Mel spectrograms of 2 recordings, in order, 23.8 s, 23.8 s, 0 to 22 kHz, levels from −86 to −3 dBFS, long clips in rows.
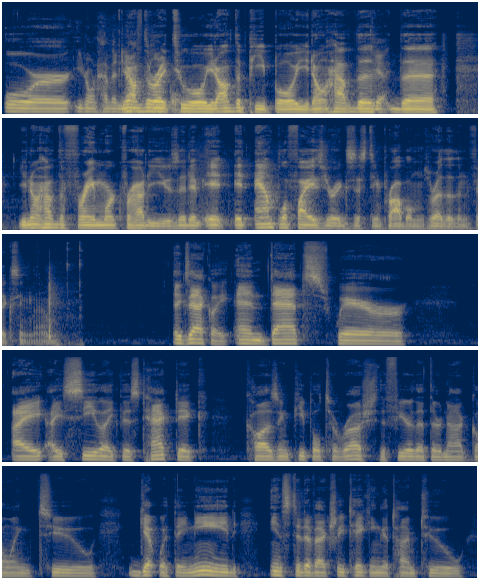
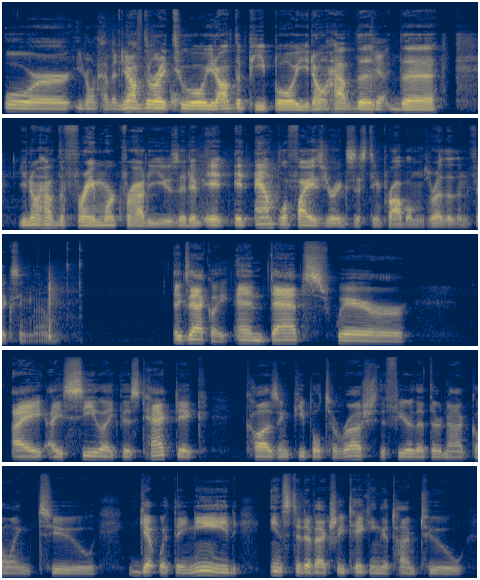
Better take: first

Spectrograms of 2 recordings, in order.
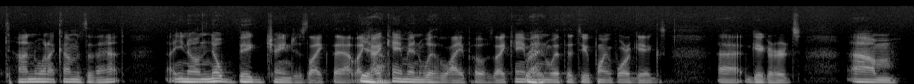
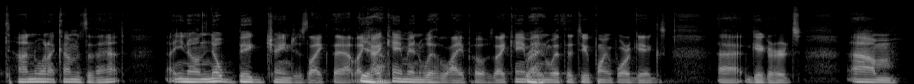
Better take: second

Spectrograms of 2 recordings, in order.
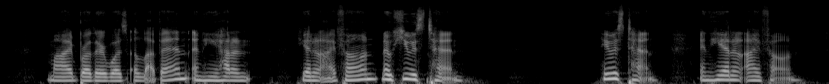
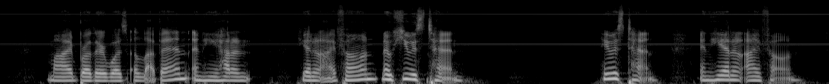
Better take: first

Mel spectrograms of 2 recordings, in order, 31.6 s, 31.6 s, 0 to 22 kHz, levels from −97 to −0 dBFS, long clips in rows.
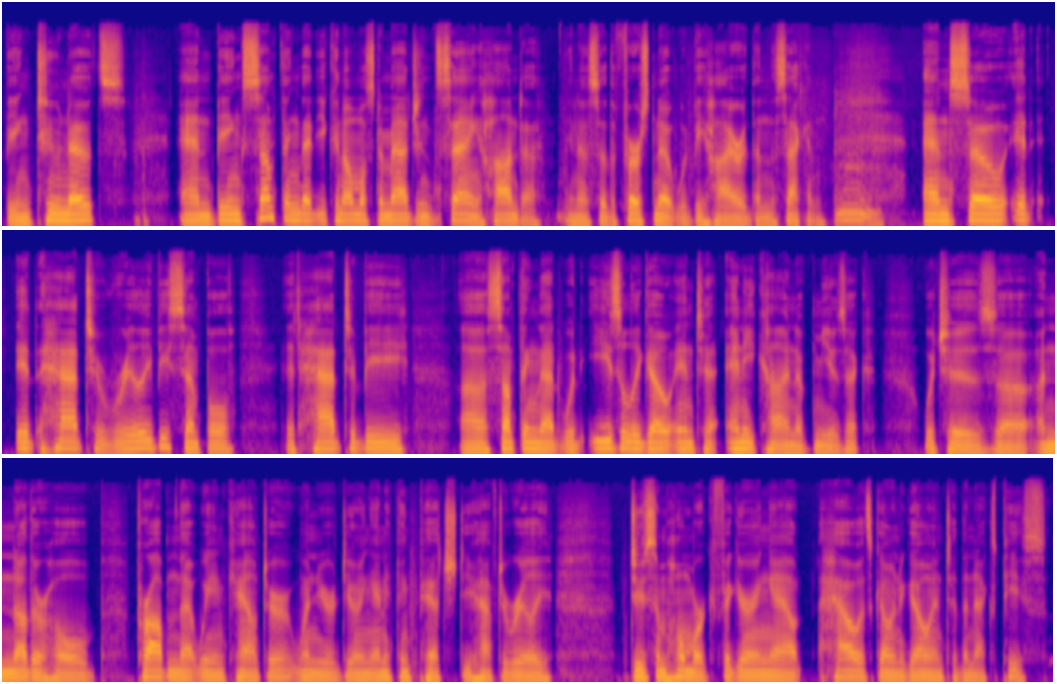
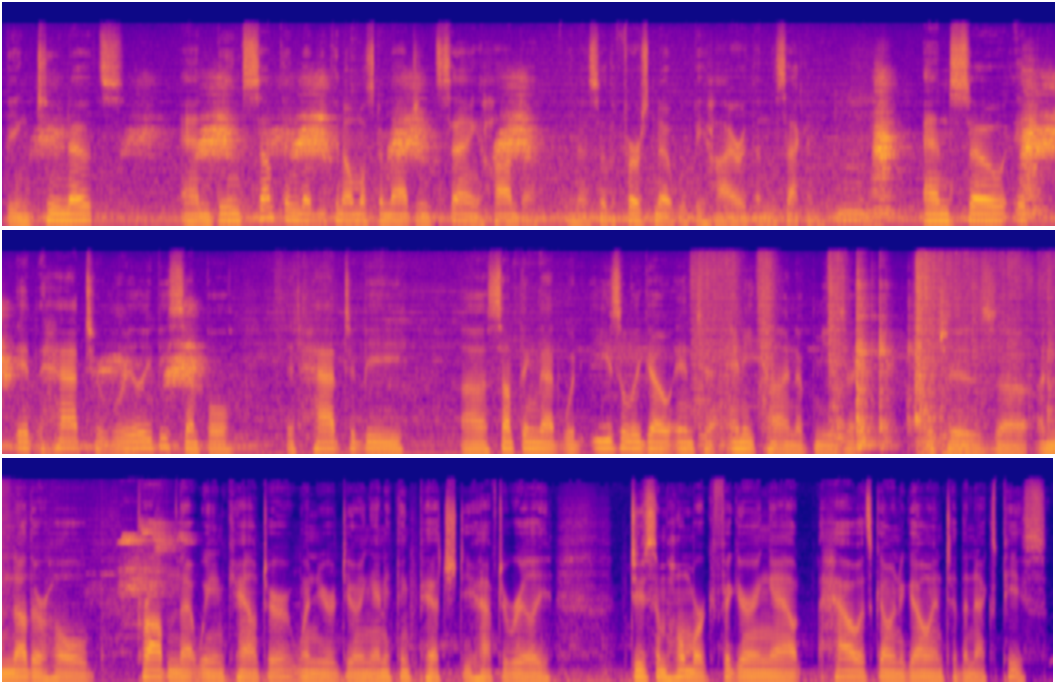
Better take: first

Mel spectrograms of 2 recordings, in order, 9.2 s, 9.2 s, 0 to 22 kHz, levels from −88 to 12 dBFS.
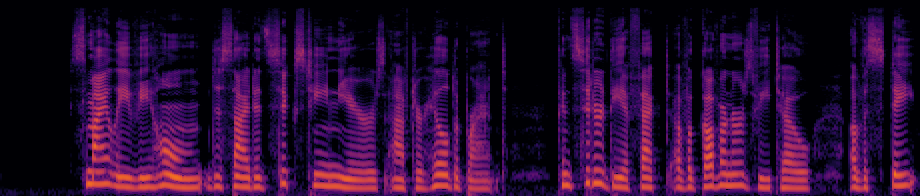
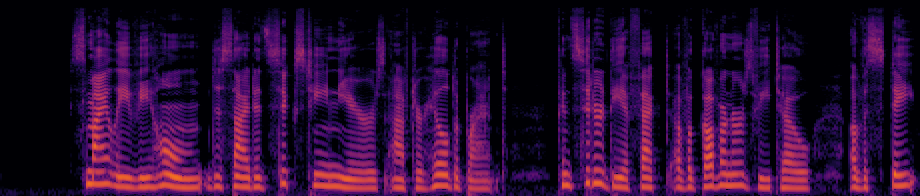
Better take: neither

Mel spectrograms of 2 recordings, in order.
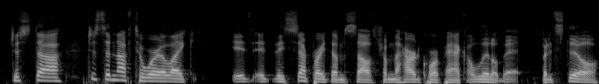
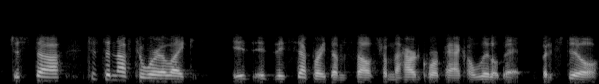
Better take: first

